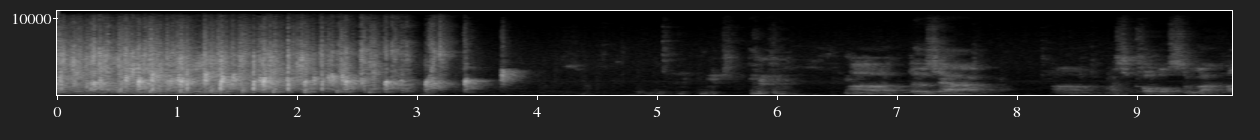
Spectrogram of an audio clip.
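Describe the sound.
A roomful of people claps steadily for about three seconds, the dense applause fading out before a single voice begins speaking alone at a moderate distance.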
